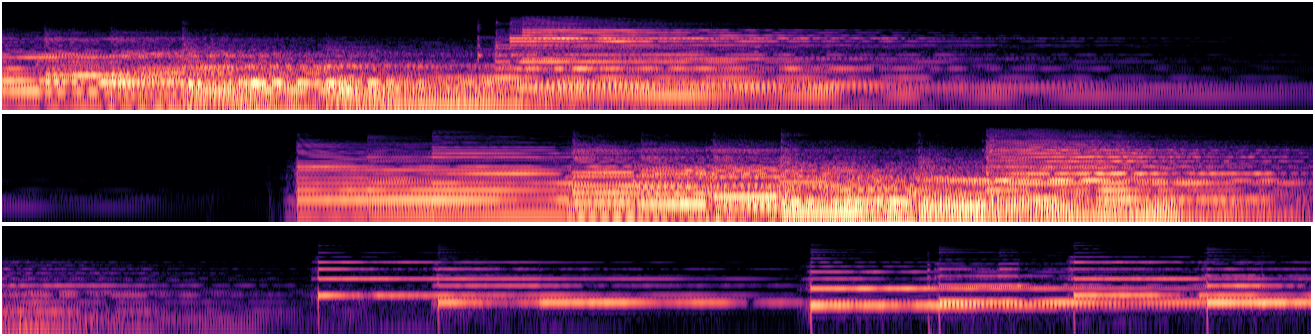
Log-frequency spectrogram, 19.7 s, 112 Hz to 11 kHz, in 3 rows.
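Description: An electric guitar runs through a Fractal AX8 cavern reverb: distorted chords ring out into long, washy tails that fade almost to nothing, then return with fresh strums and sustained single notes, all loud and close with no talking.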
